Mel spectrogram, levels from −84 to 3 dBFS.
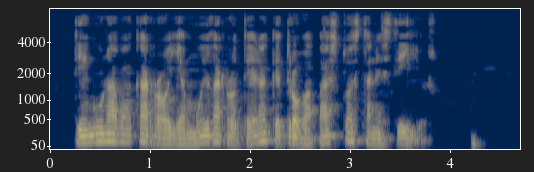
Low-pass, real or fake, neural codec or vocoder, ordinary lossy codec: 7.2 kHz; real; none; AAC, 48 kbps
